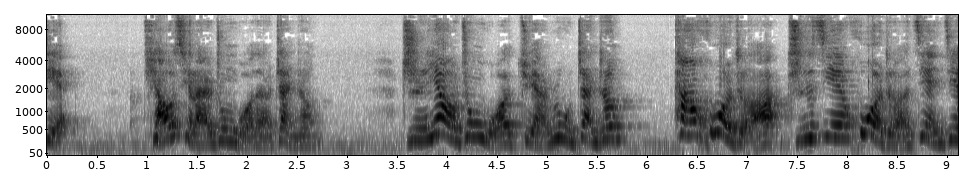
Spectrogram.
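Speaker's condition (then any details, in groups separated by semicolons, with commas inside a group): No condition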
